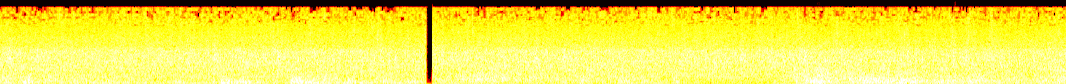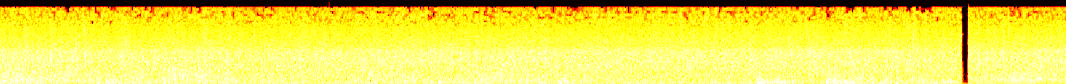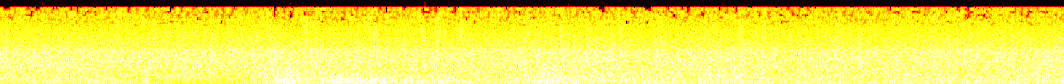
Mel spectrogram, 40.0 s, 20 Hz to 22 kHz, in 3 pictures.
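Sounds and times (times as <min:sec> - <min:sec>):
heavy rain: 0:00.0 - 0:39.9
low thunder rolls: 0:00.0 - 0:39.9.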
